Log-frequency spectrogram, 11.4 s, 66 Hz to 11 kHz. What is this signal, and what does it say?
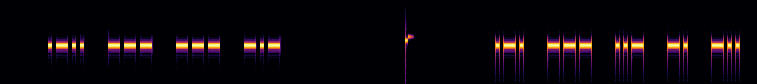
Morse code, heard as a keyed tone, about 20 wpm, spaced as for 14 wpm, 700 Hz. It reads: LOOK ROUND
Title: 2x Character Spacing - Top 300 Words - 20wpm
